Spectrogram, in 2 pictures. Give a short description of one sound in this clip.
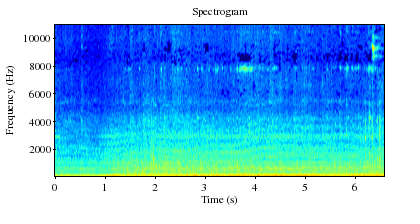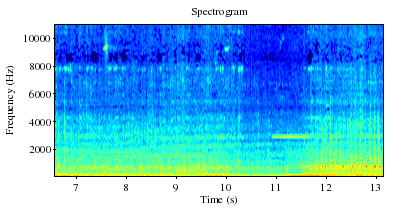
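Bulldozer tracks clank and squeak as they roll over dirt.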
